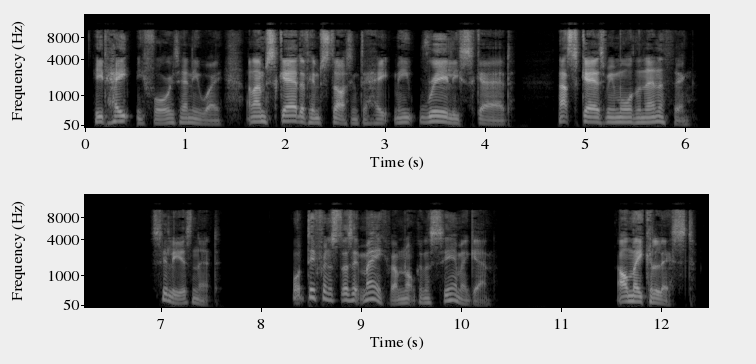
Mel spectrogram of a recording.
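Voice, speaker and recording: A man's voice: fairly low pitch, no room sound, studio quality, close to an everyday voice. A man reading an audiobook as a reflective, self-mocking woman in her late thirties, musing and confiding as in a letter. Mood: anxious resolve. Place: dry recording studio.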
